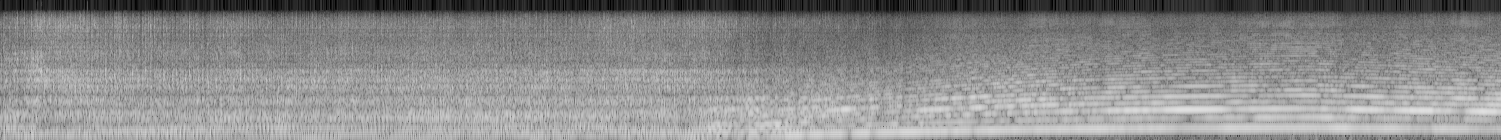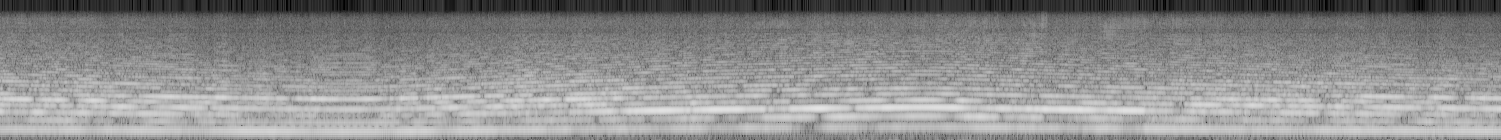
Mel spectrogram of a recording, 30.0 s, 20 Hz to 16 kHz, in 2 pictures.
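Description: Chrysler Hemi V8 engine driving an air raid siren runs steadily. About seven seconds in the siren winds up into a wail that climbs steeply in pitch over a few seconds. The wail then keeps sounding, sinking and rising slowly twice in pitch and getting louder.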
